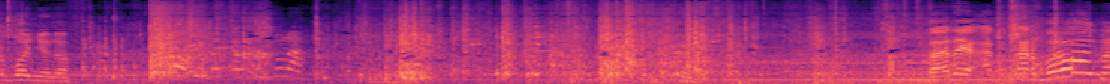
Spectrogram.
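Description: Scrap metal clanks and rattles as it is pulled from a pile.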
